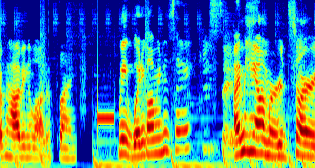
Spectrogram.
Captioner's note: beep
